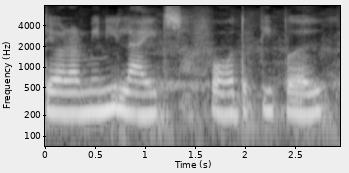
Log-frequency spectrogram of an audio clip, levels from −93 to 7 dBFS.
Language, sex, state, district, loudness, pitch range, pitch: English, female, Assam, Kamrup Metropolitan, -15 LUFS, 210-230 Hz, 220 Hz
